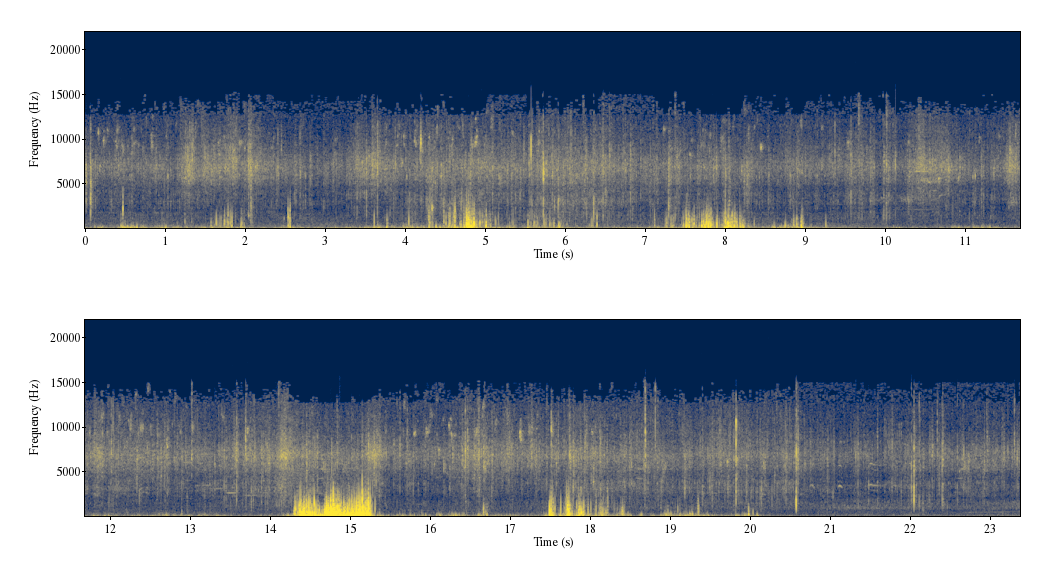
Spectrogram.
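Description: Bicycle tyres crunch and rattle over a gravel path.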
